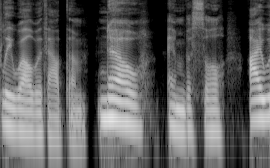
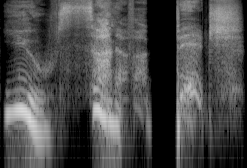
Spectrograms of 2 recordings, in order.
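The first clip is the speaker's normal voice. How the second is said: slow, high, seething curse; high-pitched indignation, drawn out; outraged cursing; 6 semitones higher, 4 dB quieter, much slower than usual. Acted. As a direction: draw out the insult in disgust. Villain cursing a rival.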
